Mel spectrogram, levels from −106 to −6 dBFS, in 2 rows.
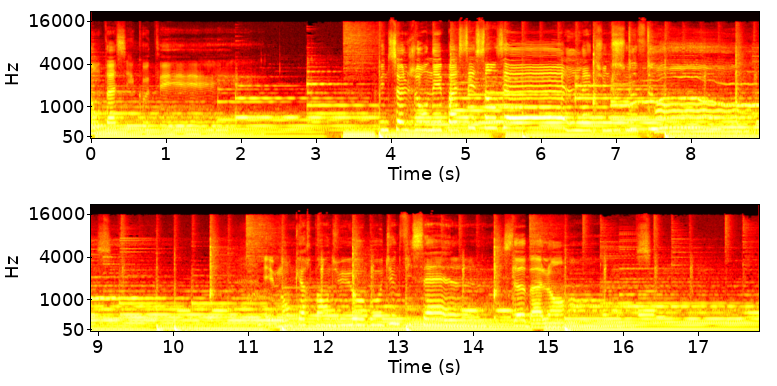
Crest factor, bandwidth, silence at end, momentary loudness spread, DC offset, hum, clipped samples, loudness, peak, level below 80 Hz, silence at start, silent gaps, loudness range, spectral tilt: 14 dB; 16.5 kHz; 0 s; 7 LU; under 0.1%; none; under 0.1%; -15 LUFS; 0 dBFS; -22 dBFS; 0 s; none; 5 LU; -6 dB/octave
